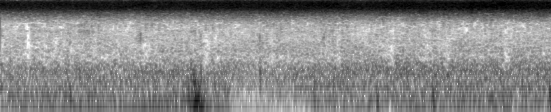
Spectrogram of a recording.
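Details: Cicadas singing after rain on a morning mountain hike fill the air with a steady, high-pitched electric buzz that never lets up.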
